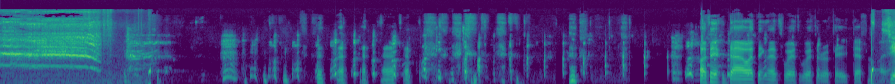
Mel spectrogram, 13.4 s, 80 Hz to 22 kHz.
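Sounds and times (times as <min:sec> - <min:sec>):
goat screaming: 0:00.0 - 0:01.6
speech: 0:01.8 - 0:02.0, 0:10.6 - 0:13.4
people chuckling: 0:01.9 - 0:02.6, 0:03.4 - 0:12.9.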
